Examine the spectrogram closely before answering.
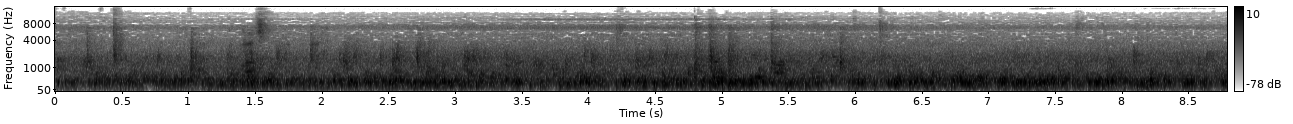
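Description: A heavy machine's engine rumbles steadily close by.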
